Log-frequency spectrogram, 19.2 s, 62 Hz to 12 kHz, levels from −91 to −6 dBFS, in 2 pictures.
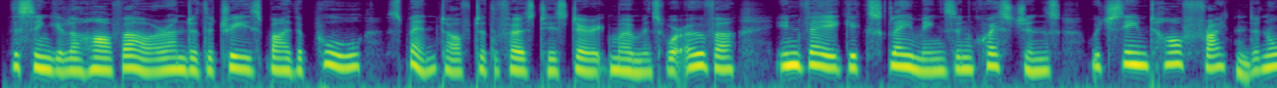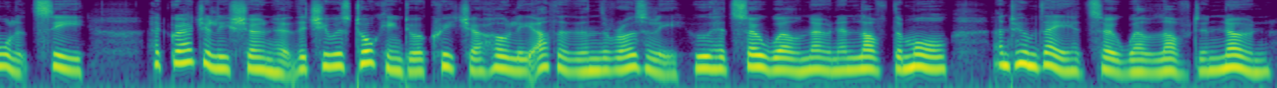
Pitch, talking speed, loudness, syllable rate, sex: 195 Hz, 205 wpm, -19 LUFS, 5.3 syllables/s, female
